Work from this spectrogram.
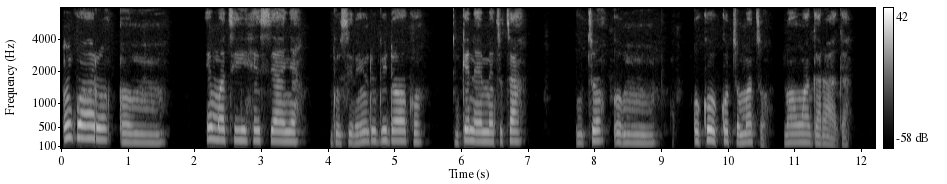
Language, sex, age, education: Igbo, female, 30-45, tertiary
